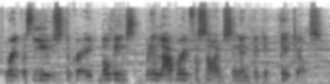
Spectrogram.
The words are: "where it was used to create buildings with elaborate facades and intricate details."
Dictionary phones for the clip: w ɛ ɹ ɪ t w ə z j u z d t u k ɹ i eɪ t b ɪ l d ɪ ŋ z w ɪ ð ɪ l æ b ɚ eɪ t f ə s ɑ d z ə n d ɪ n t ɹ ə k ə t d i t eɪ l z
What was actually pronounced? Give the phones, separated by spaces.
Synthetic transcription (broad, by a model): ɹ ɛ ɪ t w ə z j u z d t u k ɹ i eɪ t b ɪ l d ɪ ŋ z w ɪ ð ɪ l æ b ɚ eɪ t f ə s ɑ d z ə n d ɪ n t ə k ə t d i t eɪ l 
